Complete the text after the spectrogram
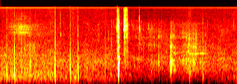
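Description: A cricket bat hits a cricket ball with a sharp crack.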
